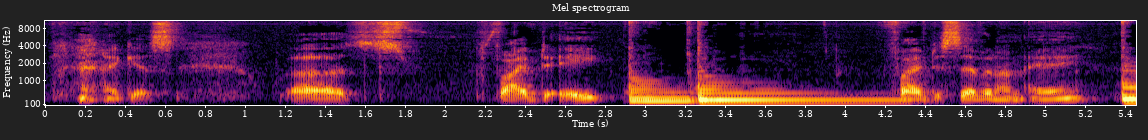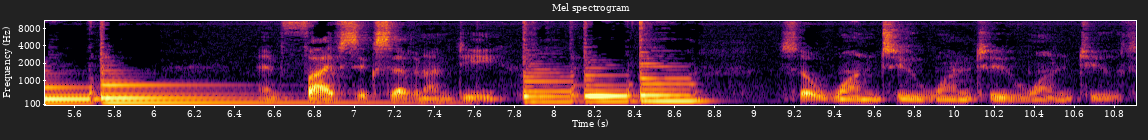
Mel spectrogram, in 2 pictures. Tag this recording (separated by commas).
Music, Speech, Musical instrument, Guitar, Plucked string instrument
